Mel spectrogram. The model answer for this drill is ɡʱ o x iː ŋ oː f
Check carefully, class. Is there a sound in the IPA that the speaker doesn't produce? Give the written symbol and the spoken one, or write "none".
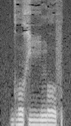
none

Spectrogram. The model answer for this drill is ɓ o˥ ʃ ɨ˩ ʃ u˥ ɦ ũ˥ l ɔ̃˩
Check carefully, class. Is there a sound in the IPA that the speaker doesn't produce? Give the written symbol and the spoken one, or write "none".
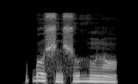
none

